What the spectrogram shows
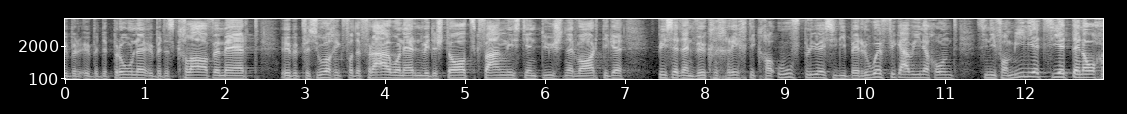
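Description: A man with a Swiss German accent preaching a sermon, retelling a story and turning often to speak straight to his listeners with quick tag questions. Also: medium pitch, fairly bright tone.

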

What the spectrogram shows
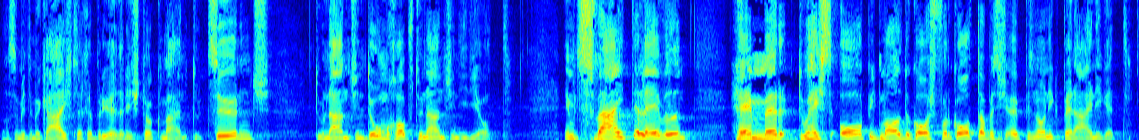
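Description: A middle-aged man with a Swiss German accent gives a sermon as a pastor. He tells stories in a lively, direct, chatty way and talks straight to the listeners. His voice sits a little high for a man. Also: moderate pace. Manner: animated storytelling preacher, direct and conversational.

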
